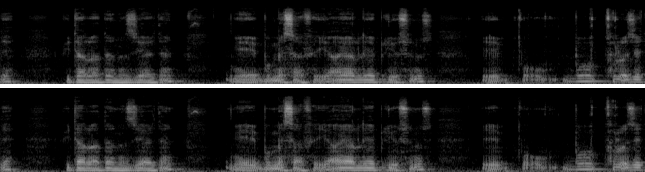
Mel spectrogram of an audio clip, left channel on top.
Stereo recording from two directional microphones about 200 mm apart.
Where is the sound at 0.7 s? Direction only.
35° right (ahead or behind).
